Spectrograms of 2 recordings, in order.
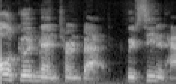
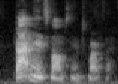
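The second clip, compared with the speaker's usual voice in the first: usual speaking voice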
